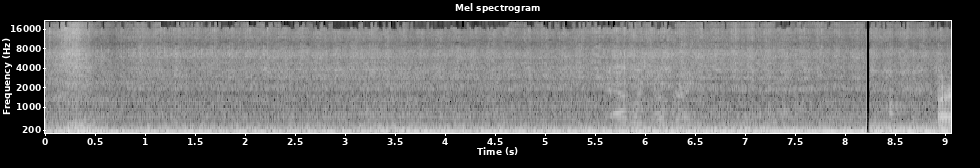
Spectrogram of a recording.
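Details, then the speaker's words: 400 big block long-bed truck outside with new spark plugs, after the head came off to fix the exhaust bolt holes: deep, smooth V8 rumble holding an even beat and free-revving without stumbling or misfire; healthy. "now that i see it outside on its wheels i kind of want it big block to drive long bed even sounds like something i would drive"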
